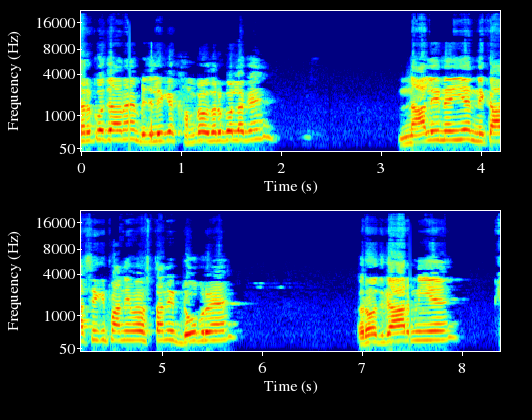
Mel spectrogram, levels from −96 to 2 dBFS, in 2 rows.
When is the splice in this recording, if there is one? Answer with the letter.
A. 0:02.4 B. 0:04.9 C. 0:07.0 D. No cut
D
